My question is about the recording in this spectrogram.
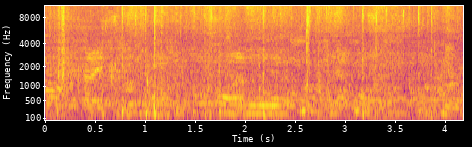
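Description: A showjumping horse landing after a fence and cantering on a sand arena, its hoofbeats heard under voices talking in the background.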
